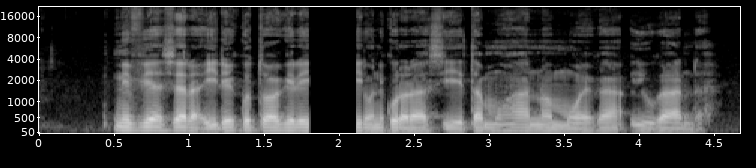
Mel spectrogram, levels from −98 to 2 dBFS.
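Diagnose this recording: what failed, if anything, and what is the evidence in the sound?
The fault is at the playback stage. A playback stall silences the speech from 1.79 s to 2.11 s, right after "biacara irĩku", a gap of about 320 ms. The dropout in mid-flow likely means the player's buffer ran dry or its output thread was blocked.

A time-compressed catch-up follows, from 2.11 s to 2.43 s. The speech runs at twice normal speed with unchanged pitch, as the player drops and cross-fades short segments to clear the backlog left by the stall.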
